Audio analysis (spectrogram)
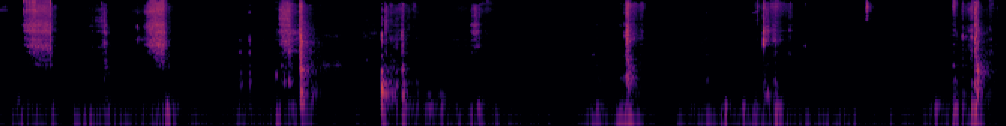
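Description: Long painted nails rub and scratch along the dark packing-tape seam of a large, hollow, closed cardboard shipping box, with scissors briefly used on the tape. Short bursts of bright, dry scratching and rasping alternate with quiet gaps, backed by soft, low, hollow rumbles from the box.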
